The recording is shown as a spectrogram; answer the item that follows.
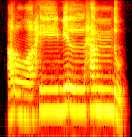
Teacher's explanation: penekanan mil dengan HAM sama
